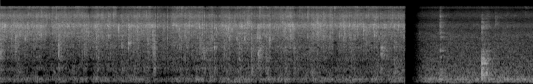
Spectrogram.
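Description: Bay leaf, onion, garlic and green chilli fry in hot oil with panch phoron, a loud steady sizzle that cuts out abruptly near the end, then resumes more quietly with a couple of light clinks.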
